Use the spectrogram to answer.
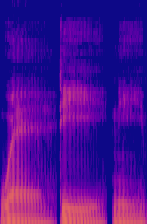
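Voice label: "wetini", concatenated syllables; Affixing experiment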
